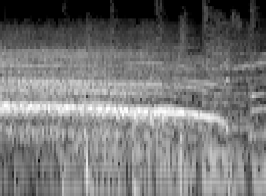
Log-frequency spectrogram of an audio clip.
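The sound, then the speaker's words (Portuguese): The live audience at Campus Party cheers loudly and steadily, a mass of voices holding a long shout whose pitch slides gradually downward before easing off near the end, with scattered claps and whoops underneath. “É assim a galera da Campus Party!”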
